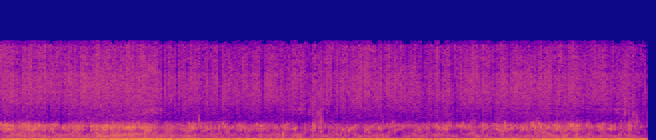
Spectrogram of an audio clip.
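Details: A sustained, low, wavering rumble with gurgling undertones lasting about six seconds without a break, from a girlfriend's stomach; stomach growling (borborygmi).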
